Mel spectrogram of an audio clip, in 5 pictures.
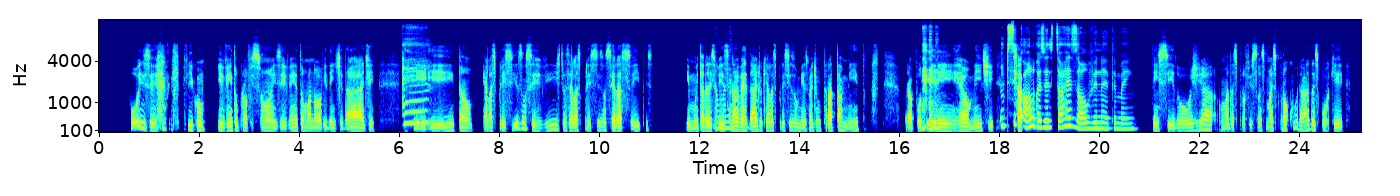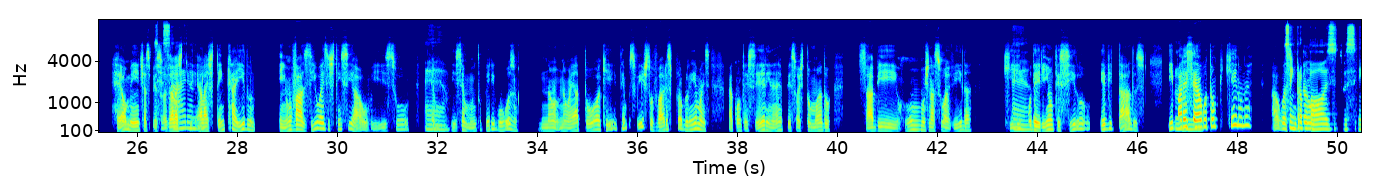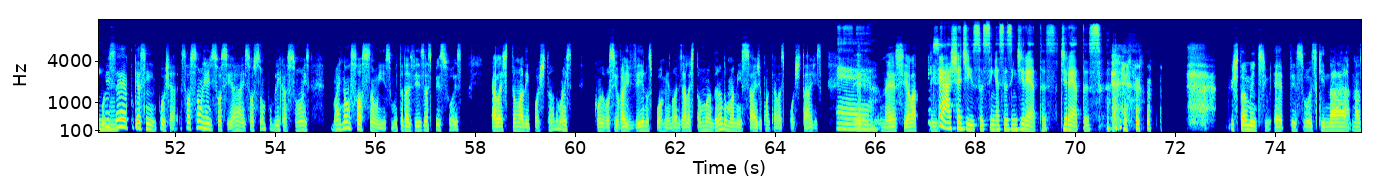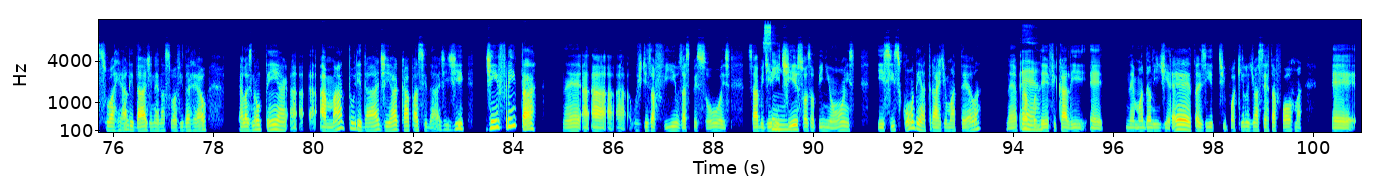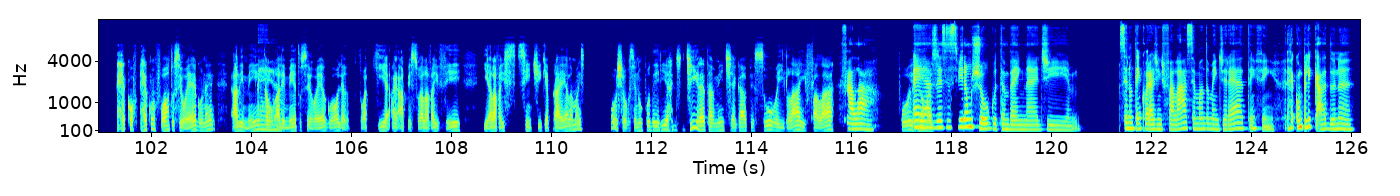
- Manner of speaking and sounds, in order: laugh; chuckle; laugh; tapping; other background noise; giggle
- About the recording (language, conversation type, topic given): Portuguese, podcast, As redes sociais ajudam a descobrir quem você é ou criam uma identidade falsa?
